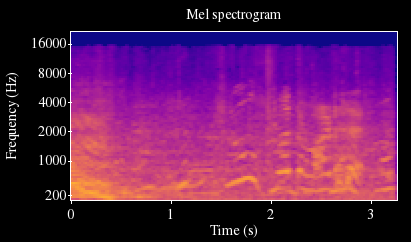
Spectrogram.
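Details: A tiger in a zoo gives a deep, rough roar that fades quickly, followed by people's voices.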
